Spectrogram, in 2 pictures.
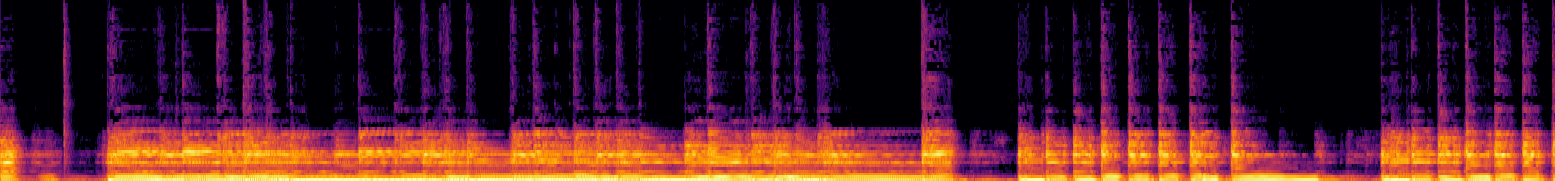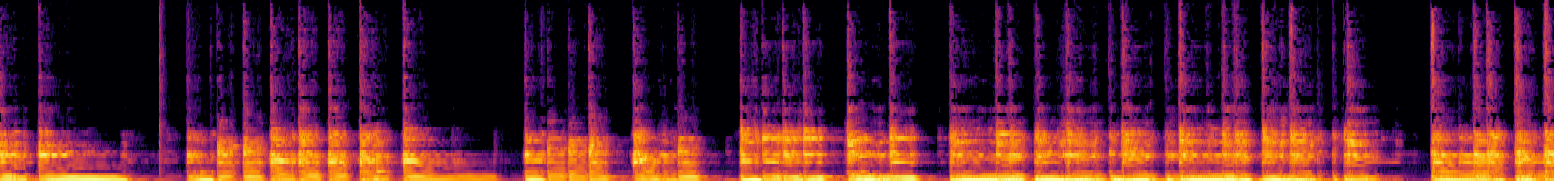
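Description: Electric guitar, a single-coil Mustang-style clone missing one string, played through a Fender Mustang GT amp. It plays held, strummed chords for about nine seconds, then single-note lead lines with bends and slides, then chords again near the end.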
